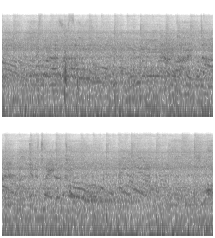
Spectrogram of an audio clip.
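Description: Background music and crowd chatter in a large hall, with one sharp clack of a skateboard on the floor about a second in.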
